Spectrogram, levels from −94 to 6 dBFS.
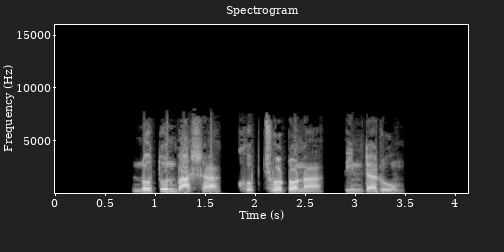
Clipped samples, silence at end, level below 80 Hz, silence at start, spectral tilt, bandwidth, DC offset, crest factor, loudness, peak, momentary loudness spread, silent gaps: under 0.1%; 0.7 s; -54 dBFS; 0.8 s; -3.5 dB/octave; 8 kHz; under 0.1%; 18 dB; -17 LUFS; -2 dBFS; 11 LU; 1.78-1.83 s, 2.71-2.89 s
